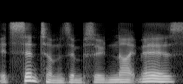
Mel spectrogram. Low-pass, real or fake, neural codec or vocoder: 7.2 kHz; fake; codec, 16 kHz, 0.2 kbps, FocalCodec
